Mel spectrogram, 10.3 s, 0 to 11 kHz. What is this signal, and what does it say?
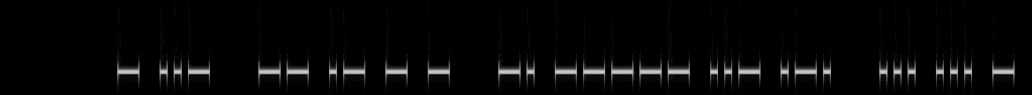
Morse code, heard as a keyed tone, about 17 wpm, 700 Hz. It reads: TU MATT N0UR SST
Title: K1USN SST QSO Practice - 17wpm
